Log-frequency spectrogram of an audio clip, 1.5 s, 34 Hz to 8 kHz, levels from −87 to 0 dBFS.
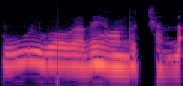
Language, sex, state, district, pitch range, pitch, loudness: Kannada, male, Karnataka, Chamarajanagar, 115-140 Hz, 130 Hz, -34 LUFS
